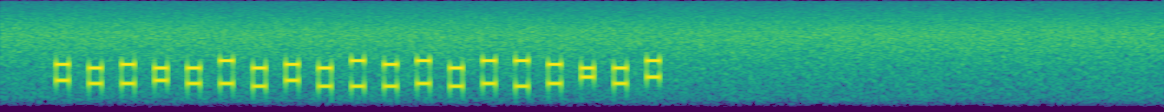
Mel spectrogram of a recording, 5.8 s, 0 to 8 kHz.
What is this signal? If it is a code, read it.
DTMF, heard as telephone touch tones, dialled by machine, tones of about 70 ms. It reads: 8457461813261635*4#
